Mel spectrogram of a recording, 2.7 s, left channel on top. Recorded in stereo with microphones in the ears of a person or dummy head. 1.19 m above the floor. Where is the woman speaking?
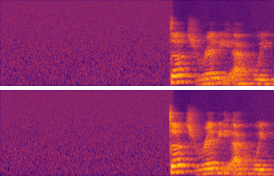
45° right (ahead or behind), 0.7 m.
